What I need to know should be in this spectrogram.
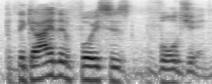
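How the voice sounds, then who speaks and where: A man co-hosting a casual gaming podcast, talking loosely with lots of filler words and frequent throat clearing. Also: medium pitch, animated, a little slow, fairly bright tone, slight background noise. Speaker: podcast co-host.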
